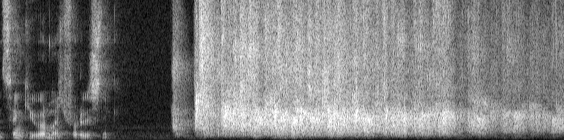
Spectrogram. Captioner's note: applause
